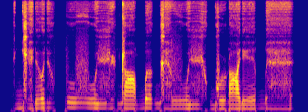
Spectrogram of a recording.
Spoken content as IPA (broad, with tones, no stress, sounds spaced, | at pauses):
ɡʲ ɛ̤˧ ɾʲ o˦ ɾʲ ṳ˦ p u˦ v u˧ vʲ ɛ̤˦ ɖ ɑ˧ ɓ ə˦ ɡ ɛ̤˨ v u˨ vʲ o̤˨ ɡ u˨ ɽ ɑ˧ ɾʲ e˨˦ ɓ ɛ̤˧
